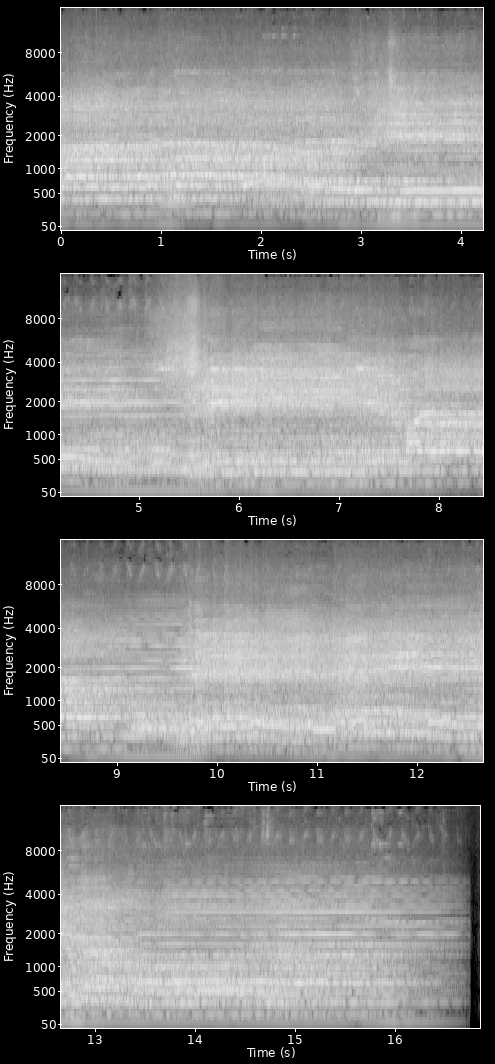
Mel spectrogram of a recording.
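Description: A group of voices singing a devotional chant together over a steady low drone.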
